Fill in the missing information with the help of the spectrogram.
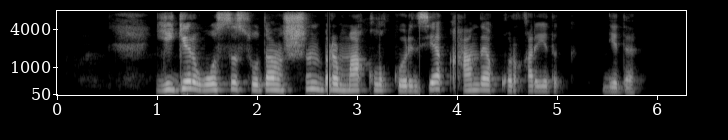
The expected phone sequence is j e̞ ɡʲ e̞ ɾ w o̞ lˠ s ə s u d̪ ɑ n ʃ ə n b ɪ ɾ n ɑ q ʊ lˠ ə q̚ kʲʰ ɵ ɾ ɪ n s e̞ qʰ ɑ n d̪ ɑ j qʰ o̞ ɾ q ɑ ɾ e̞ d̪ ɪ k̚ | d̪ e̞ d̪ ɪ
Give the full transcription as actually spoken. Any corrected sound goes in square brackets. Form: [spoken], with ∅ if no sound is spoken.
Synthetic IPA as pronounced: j e̞ ɡʲ e̞ ɾ w o̞ [∅] s ə s u d̪ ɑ n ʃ ə n b ɪ ɾ [m] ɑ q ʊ lˠ ə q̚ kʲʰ ɵ ɾ ɪ n s e̞ qʰ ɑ n d̪ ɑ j qʰ o̞ ɾ q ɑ ɾ e̞ d̪ ɪ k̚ | d̪ e̞ d̪ ɪ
